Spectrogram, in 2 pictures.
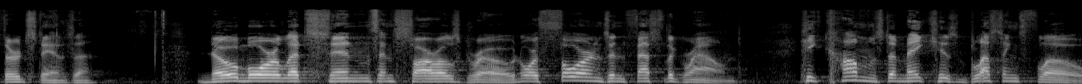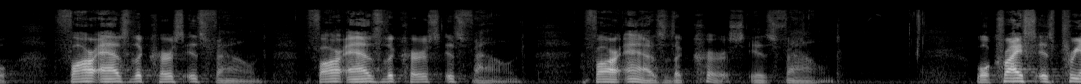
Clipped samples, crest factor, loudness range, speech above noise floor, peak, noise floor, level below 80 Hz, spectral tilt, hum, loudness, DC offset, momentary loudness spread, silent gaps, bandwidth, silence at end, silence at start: under 0.1%; 24 dB; 8 LU; 38 dB; 0 dBFS; -62 dBFS; -56 dBFS; -4.5 dB/octave; none; -24 LUFS; under 0.1%; 19 LU; none; 13.5 kHz; 0 s; 0.05 s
